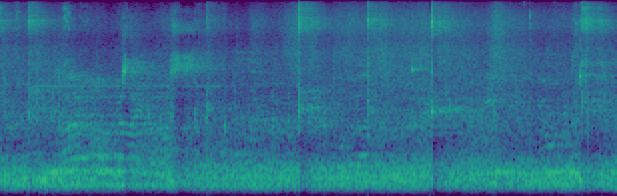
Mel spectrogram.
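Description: Several sharp metallic clicks scattered through, from foil blades meeting during a fencing bout, over a murmur of voices in a large hall.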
